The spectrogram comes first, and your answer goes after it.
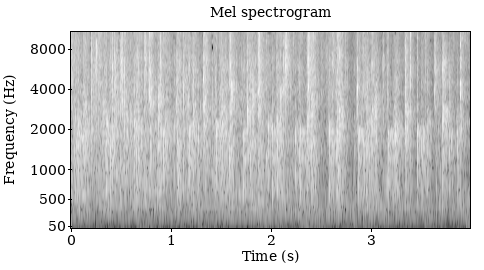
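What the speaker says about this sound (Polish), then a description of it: "Duże brawa jeszcze dla naszych kandydatów." Loud, dense applause fills the room as an audience claps for candidates at a village head election meeting, a steady crowded patter throughout with no talk over it.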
